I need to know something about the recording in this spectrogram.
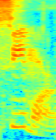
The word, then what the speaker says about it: Seymour: oh, it's Seymour? Like, is that how it's pronounced? No, it's Seymour, right?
